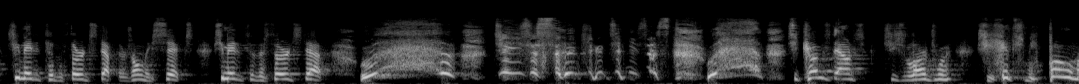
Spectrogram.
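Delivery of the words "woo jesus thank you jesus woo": high, thin, breathy praise cry; voicing her overjoyed shout up high; joyful praise. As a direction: cry out thanks to Jesus in delight. Woman's joy on the steps.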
